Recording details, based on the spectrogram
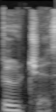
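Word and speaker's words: Booches: like Butch's but pronounced Booch's?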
